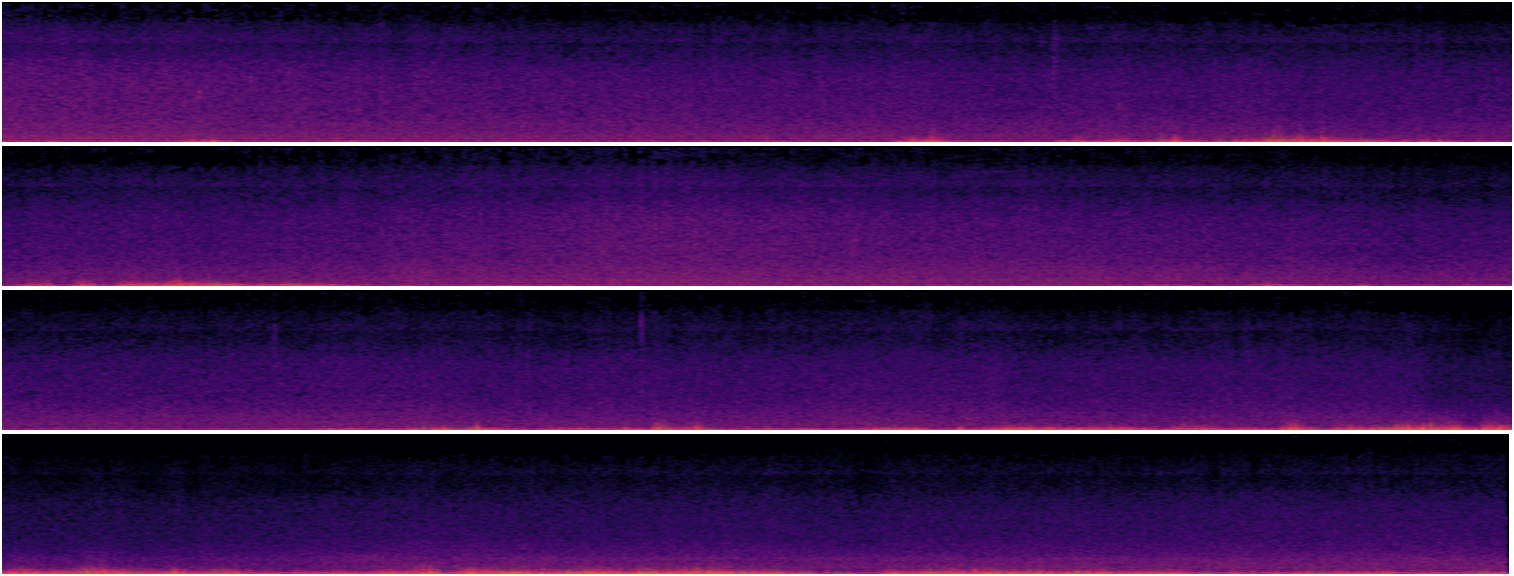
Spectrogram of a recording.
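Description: Wind buffeting the microphone in irregular low rumbling gusts, a few near the start and heavier through the second half, over a steady background hiss.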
